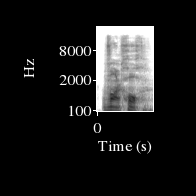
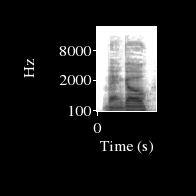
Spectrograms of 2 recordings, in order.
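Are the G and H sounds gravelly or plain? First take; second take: gravelly; plain. First: The consonants are harsh, gravelly throat sounds. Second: The consonants are plain, without throaty friction. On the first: "with each H gravelly and full of mucus" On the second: "what my listeners are more likely to be familiar with"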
